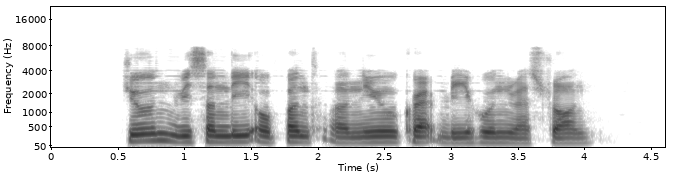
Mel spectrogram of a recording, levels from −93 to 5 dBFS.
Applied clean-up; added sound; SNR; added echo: neural mask model DeepFilterNet 3.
